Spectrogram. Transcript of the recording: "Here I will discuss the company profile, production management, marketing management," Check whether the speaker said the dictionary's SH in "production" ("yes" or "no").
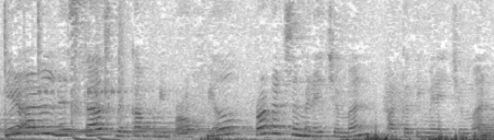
no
